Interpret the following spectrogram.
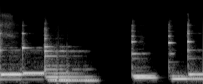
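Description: A phone ringtone playing a melodic tune of quick chime-like notes. It stops about a second in, then starts the tune again in short phrases.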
